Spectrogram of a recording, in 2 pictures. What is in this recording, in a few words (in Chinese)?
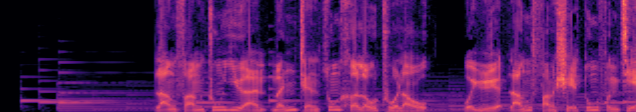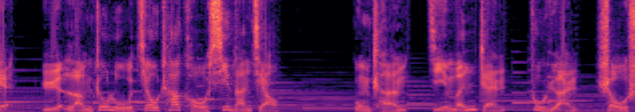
男 项目介绍; 中医院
